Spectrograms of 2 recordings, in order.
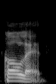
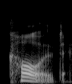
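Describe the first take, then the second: First: The ending is said as an extra syllable. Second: The ending adds no extra syllable. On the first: The speaker calls it wrong. "Don't say call it" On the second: The speaker calls it right.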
